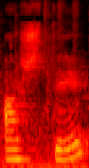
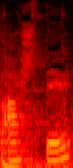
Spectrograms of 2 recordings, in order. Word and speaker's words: acheter: The next H is combined with C, so this is going to be the sh sound, acheter. And notice that the E is not pronounced in the middle of acheter.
